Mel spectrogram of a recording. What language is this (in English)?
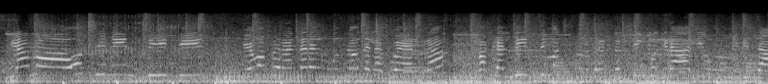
Italian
